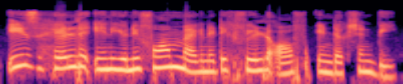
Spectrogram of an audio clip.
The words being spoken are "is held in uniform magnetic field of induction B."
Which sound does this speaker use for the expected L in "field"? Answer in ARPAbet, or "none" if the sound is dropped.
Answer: L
